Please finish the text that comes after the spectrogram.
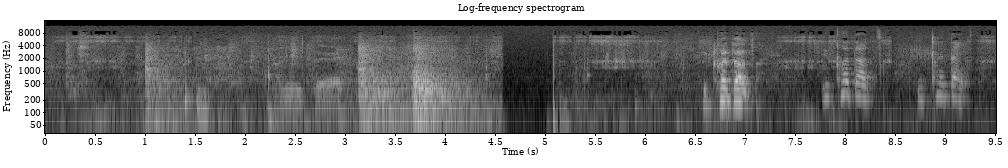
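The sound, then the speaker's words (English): A door bangs shut with a loud, heavy thud amid gusty rushing noise, followed by a brief moment of silence; voices talk before and after. “Okay, we just have a pause for the wind and the door.”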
